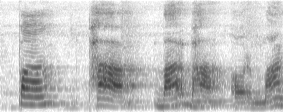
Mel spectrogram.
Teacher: पा, फा, बा, भा, माँ कहने के लिए हमारे ओंठ जो हैं ये ओष्ठ आपस में स्पर्श करते, आपस में मिलते हैं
